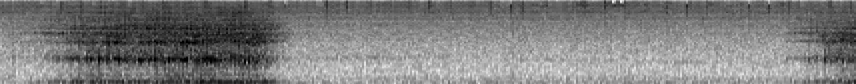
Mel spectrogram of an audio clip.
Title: Snoring sound …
